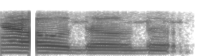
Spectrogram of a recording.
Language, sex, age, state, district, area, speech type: Kannada, female, 60+, Karnataka, Udupi, rural, conversation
